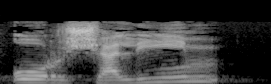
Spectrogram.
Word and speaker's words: اورشلیم: که اورشلیم همون اورسلیمه، اونا چون ابریا سین ندارن شین تلفظ میکنن، یعنی شهری پر از سلامت.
